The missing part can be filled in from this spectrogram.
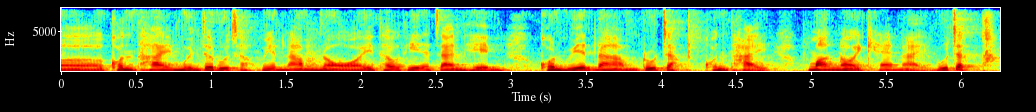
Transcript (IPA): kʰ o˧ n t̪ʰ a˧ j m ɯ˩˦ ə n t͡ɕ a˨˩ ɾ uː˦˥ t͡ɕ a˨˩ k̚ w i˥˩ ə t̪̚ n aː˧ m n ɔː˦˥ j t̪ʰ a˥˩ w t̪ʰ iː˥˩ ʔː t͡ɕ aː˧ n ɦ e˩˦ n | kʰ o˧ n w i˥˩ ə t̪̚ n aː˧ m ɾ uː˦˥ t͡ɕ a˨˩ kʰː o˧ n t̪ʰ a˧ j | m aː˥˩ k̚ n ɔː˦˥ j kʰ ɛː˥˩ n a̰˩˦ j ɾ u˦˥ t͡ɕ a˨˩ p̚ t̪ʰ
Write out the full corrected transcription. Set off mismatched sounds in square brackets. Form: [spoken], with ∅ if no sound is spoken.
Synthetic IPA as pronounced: kʰ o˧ n t̪ʰ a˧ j m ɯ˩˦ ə n t͡ɕ a˨˩ ɾ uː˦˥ t͡ɕ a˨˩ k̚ w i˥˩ ə t̪̚ n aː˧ m n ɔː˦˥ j t̪ʰ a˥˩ w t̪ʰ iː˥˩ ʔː t͡ɕ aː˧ n ɦ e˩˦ n | kʰ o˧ n w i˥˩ ə t̪̚ n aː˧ m ɾ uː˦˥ t͡ɕ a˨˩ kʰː o˧ n t̪ʰ a˧ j | m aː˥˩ k̚ n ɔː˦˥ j kʰ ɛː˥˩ n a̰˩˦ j ɾ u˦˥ t͡ɕ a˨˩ [k̚] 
